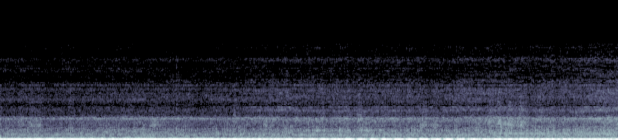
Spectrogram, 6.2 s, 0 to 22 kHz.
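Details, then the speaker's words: Holzmann ED400FD lathe at 600 rpm, automatic feed, turning a bar to 24.85 mm. Loud, steady hum with a fluttering edge throughout the cut. Chatter because the bar is clamped with a long overhang. "ja und wie man hört ist das geräusch das lebe also ist es wirklich darauf geschuldet dass das einfach so lange ausgespannt ist und weil der spitze gesetzt"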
